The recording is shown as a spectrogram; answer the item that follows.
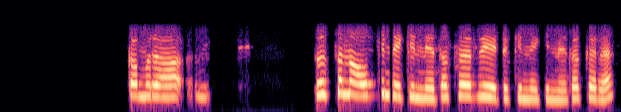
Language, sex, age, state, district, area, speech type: Dogri, female, 30-45, Jammu and Kashmir, Samba, rural, conversation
